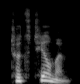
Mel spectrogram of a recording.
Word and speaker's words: Toots Thielemans: I know how to pronounce his name Toots Thielemans.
